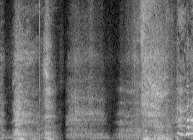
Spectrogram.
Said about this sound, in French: C'est désagréable d'avoir, quand vous parlez, un type qui se met à ronfler immédiatement.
